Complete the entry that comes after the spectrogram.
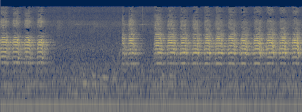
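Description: A bird calling in runs of quick repeated notes, about six a second: a short run at the start, then a longer run from about two and a half seconds in that carries on.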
